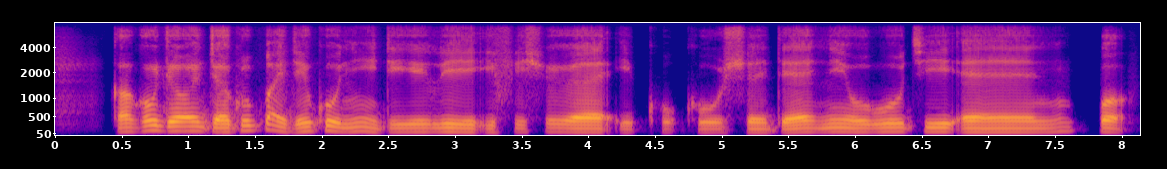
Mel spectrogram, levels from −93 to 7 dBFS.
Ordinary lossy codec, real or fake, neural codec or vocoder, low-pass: none; fake; codec, 16 kHz in and 24 kHz out, 0.9 kbps, LongCat-Audio-Codec, four codebook decoder; 7.2 kHz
